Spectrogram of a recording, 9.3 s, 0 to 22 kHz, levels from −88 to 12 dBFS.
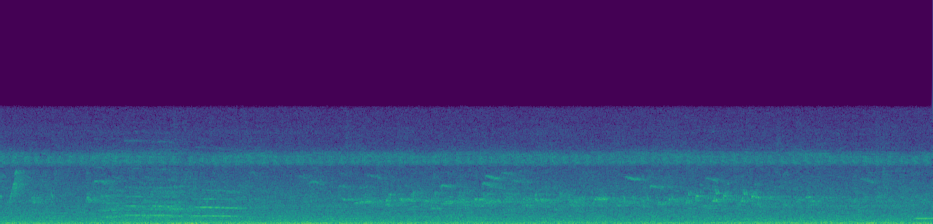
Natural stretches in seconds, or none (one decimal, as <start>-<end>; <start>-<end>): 0.6-2.6; 3.2-3.7; 4.3-5.1; 6.2-9.3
